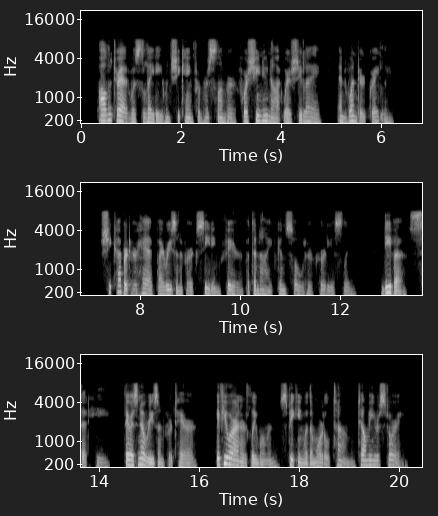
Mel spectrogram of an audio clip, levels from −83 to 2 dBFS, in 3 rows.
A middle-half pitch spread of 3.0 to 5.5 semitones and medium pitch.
Yes: average, 4.2 semitones; medium, 145 Hz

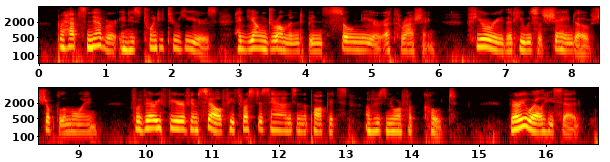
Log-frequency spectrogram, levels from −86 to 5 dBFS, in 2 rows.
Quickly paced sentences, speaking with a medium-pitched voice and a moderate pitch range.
No: average, 155 wpm; medium, 175 Hz; average, 3.9 semitones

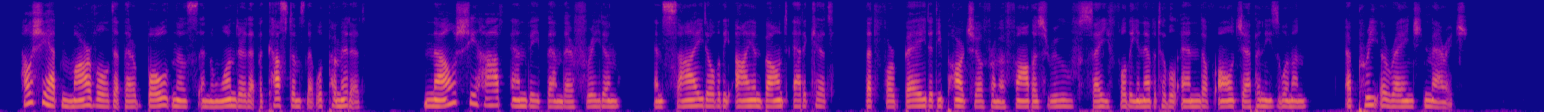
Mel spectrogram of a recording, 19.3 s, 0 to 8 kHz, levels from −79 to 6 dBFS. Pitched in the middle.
Yes: medium, 160 Hz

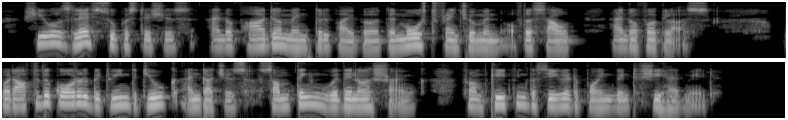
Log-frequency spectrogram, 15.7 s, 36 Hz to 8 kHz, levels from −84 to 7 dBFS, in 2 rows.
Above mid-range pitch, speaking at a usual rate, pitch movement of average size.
No: low, 110 Hz; average, 155 wpm; average, 3.4 semitones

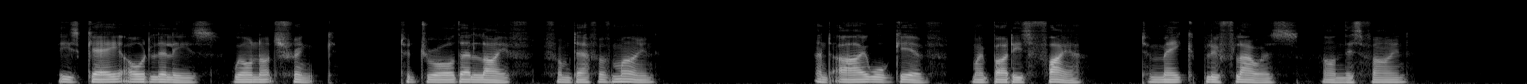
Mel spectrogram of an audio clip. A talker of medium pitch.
No: low, 110 Hz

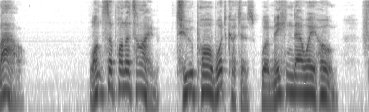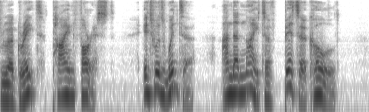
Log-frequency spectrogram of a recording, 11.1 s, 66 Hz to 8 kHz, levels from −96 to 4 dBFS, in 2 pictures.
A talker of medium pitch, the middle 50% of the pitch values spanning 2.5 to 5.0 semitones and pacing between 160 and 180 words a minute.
No: medium, 145 Hz; average, 4.2 semitones; average, 145 wpm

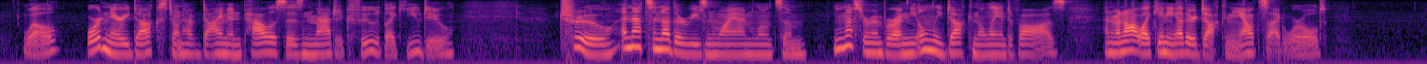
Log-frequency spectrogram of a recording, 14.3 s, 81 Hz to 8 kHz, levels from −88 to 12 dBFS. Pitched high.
No: medium, 180 Hz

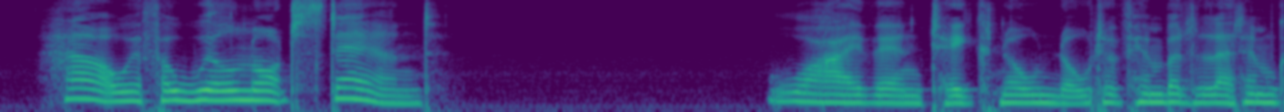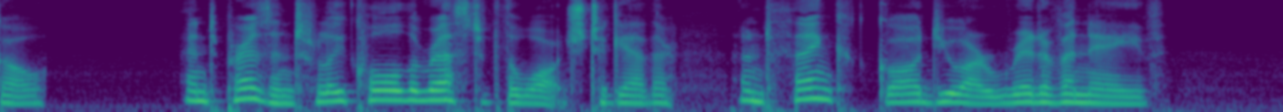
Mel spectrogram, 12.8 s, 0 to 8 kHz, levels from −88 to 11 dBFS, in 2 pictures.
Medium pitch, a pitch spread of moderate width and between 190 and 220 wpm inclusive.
No: medium, 175 Hz; average, 4.7 semitones; average, 180 wpm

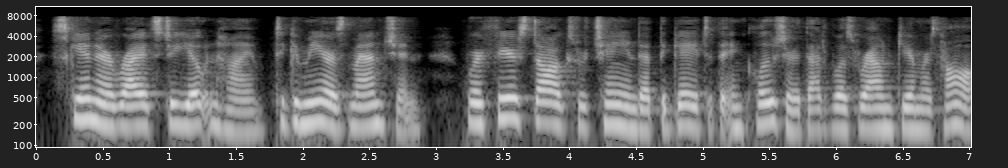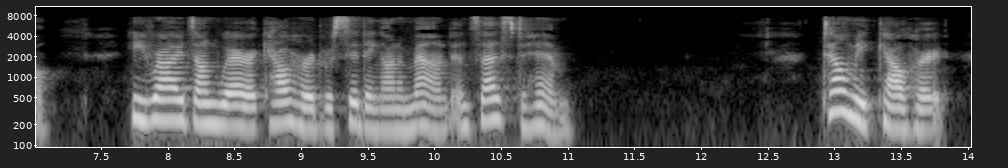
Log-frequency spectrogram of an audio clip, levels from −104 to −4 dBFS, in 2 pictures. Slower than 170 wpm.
No: average, 185 wpm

